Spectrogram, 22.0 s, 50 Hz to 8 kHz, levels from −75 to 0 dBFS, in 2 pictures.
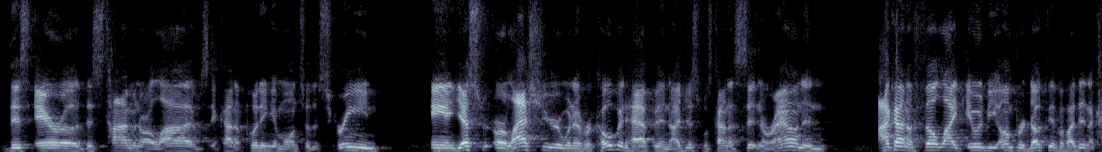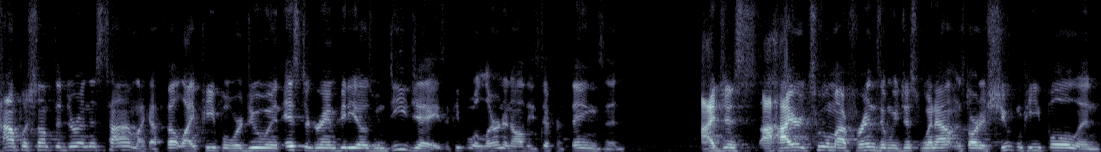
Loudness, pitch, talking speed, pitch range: -24 LUFS, 145 Hz, 235 wpm, 130-160 Hz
